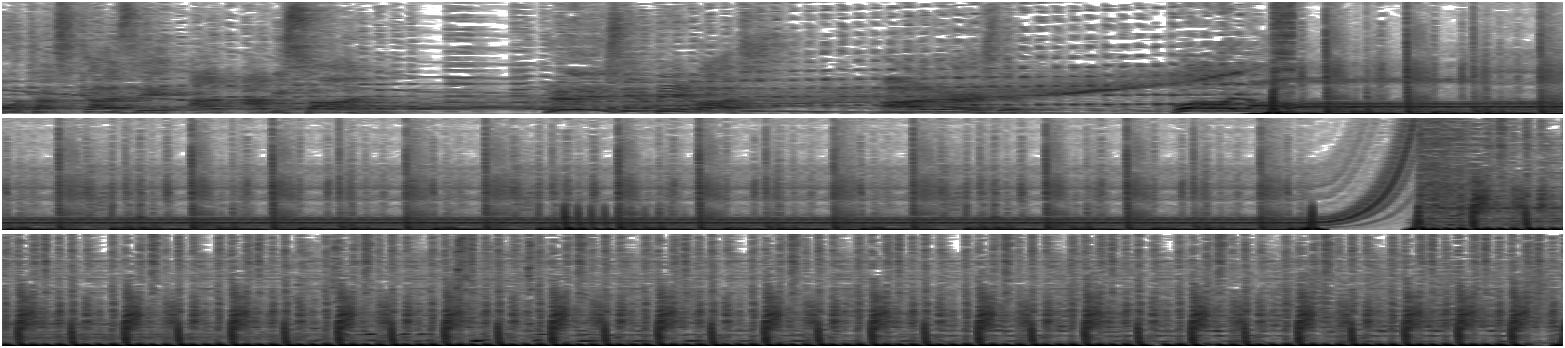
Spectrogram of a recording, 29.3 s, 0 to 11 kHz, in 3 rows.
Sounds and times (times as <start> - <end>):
Music: 0.0 - 29.2.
